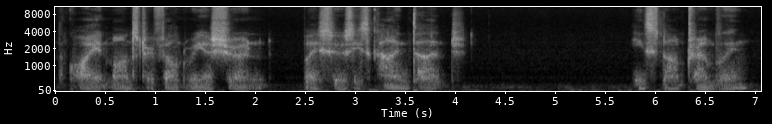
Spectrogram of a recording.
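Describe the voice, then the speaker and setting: A man with a rock-bottom, heavily fried voice reads in a hushed bedtime ASMR style. His delivery is unhurried and drawn out, with soft, soothing phrasing right up against the microphone. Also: expressive. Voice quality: very deep, gravelly, breathy near-whisper. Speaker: ASMR streamer and bedtime story reader. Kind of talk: ASMR, slow soft bedtime story reading. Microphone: close ASMR microphone.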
